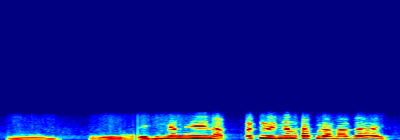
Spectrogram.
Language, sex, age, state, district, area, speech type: Assamese, female, 30-45, Assam, Nalbari, rural, conversation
